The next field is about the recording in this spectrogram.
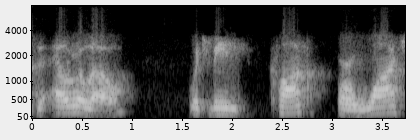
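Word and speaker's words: El Reloj: the United States so when I pronounce it El Lo I'm pronouncing it wrong well I you know I think you can pronounce a different ways of we pronounce it ELO which means clock or watch in Spanish which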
